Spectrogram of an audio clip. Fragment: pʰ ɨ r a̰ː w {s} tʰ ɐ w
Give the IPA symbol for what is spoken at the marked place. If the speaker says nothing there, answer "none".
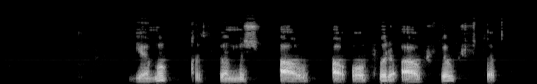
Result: ʃ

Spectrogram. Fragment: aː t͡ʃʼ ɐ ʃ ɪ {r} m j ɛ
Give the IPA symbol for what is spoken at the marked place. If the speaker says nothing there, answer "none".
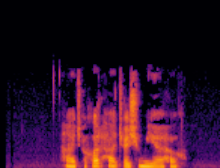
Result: none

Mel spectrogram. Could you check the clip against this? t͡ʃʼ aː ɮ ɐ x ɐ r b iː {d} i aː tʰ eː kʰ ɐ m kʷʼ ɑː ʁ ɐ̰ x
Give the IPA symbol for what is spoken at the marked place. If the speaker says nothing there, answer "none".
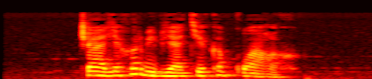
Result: b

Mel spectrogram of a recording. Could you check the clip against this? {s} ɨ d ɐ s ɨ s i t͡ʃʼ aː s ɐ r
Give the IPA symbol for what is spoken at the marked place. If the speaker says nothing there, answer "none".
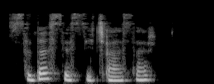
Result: s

